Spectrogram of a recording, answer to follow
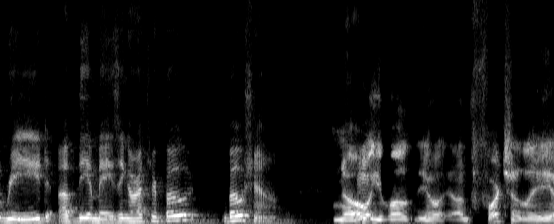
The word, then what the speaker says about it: Beauchamp: of the amazing Arthur Beauchamp. No, you will. Unfortunately, Arthur Beecham is. Now, by the way, that's the pronunciation he prefers, the Old English, Saxon way.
